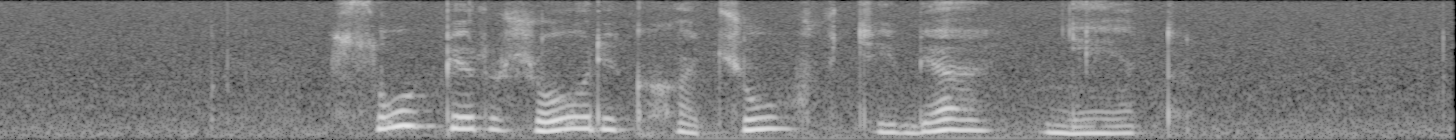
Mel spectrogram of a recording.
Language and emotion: Russian, sad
